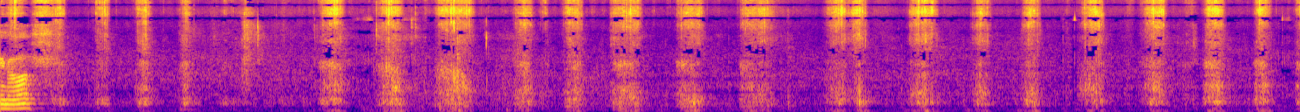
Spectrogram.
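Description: A blade scrapes over a hide in quick, steady strokes.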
